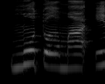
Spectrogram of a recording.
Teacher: تا جو ہے وہ ہیوی ہے اور تا کا قلقلہ بھی ہے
